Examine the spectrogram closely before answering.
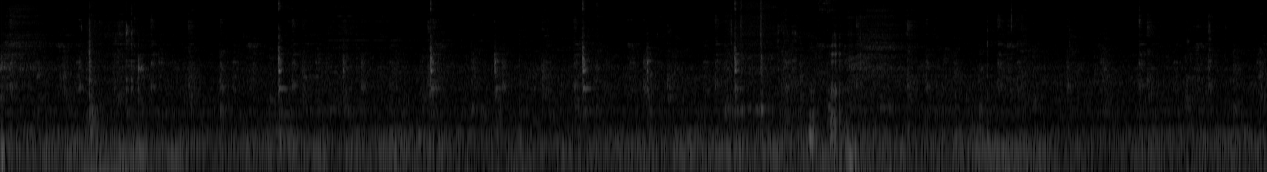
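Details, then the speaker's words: Clock now in beat after a very small final crutch adjustment: quiet, even tick-tock at roughly three beats a second. "And there we go. Now it's in beat."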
